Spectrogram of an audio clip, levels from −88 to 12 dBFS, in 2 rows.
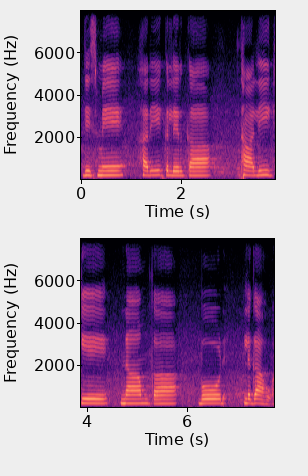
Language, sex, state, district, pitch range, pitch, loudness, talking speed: Hindi, female, Rajasthan, Jaipur, 195-210 Hz, 205 Hz, -15 LUFS, 95 wpm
